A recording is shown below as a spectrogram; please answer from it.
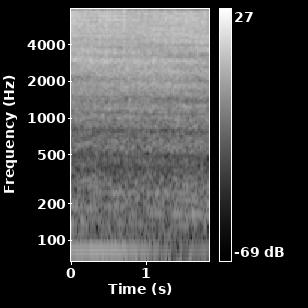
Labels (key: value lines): label: anthrophony, boat engine
recorder: SoundTrap 500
